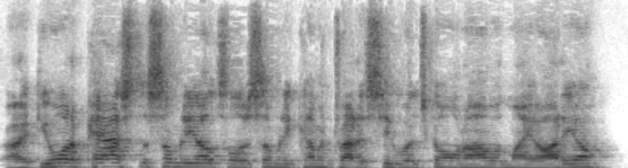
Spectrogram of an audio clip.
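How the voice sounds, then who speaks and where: A man's voice: fairly high pitch, level tone, vocal fry, muffled recording. Man on a choppy, breaking-up video call. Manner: halting, with many "uh" pauses. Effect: choppy, breaking-up video call audio. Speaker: panelist describing a reentry program. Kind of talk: presenting on a video call panel.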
